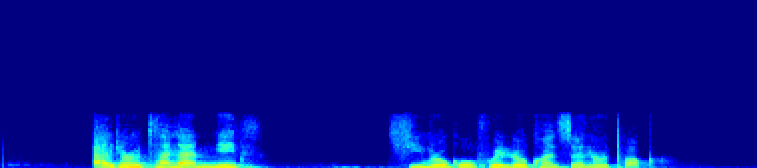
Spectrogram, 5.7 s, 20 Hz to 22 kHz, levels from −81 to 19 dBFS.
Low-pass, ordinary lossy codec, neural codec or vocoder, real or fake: 7.2 kHz; none; codec, 16 kHz, 0.5 kbps, X-Codec, HuBERT features, trained on general audio; fake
